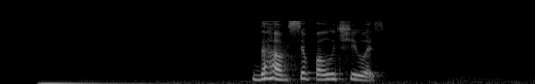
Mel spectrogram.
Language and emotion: Russian, positive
